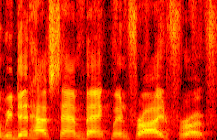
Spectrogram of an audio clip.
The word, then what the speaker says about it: Fried: more you know we did have Sam bankman fried freed uh fried in my bed freed it's spelled f-r-i-e-d yeah it is okay uh Sam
